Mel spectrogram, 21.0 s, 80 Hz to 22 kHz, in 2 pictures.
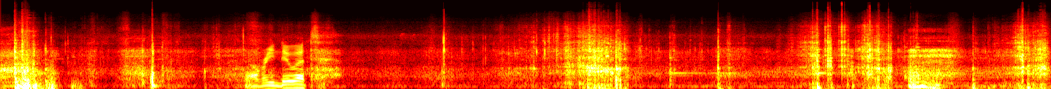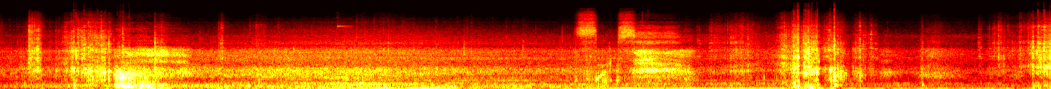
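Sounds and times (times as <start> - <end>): hand tools scraping and knocking: 4.3 - 12.8, 16.3 - 21.0
low rumble: 11.6 - 20.8.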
